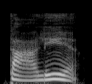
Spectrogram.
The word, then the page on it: 打猎: dǎ liè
